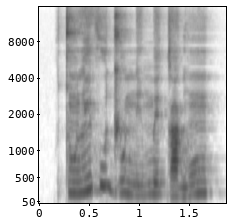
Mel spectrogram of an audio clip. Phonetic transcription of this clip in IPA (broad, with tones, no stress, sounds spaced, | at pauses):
t ũ˨ l ĩ˨˦ f u˦ d͡ʒ u˧ n i˨ m e˧ ɡ a˨ ɡ ũ˨˦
